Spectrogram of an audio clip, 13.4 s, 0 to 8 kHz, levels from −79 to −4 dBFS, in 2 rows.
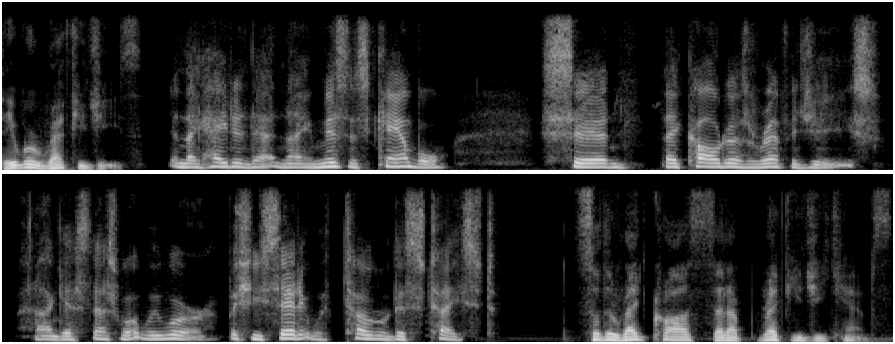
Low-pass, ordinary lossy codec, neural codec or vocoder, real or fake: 7.2 kHz; AAC, 48 kbps; none; real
